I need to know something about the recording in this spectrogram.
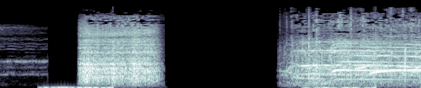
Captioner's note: all blowing; applause and cheering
